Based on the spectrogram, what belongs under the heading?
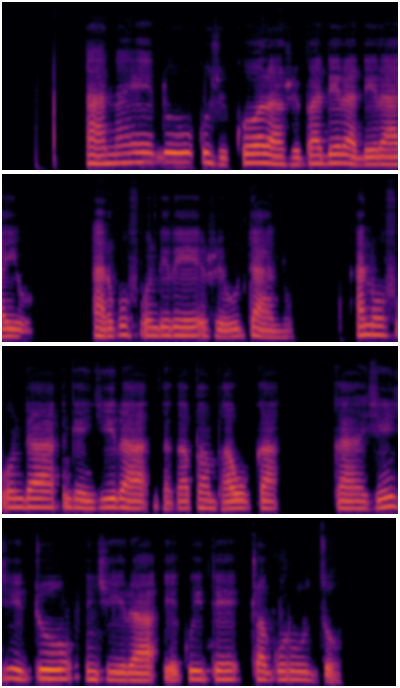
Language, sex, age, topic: Ndau, male, 50+, health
